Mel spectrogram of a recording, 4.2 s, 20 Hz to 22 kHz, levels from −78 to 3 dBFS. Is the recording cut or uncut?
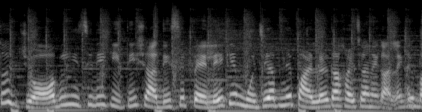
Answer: uncut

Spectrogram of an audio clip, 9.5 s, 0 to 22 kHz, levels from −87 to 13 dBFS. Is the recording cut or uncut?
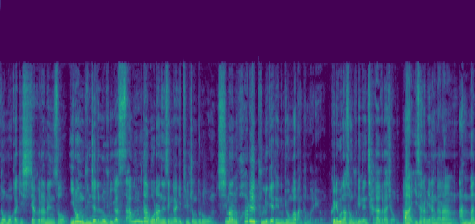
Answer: cut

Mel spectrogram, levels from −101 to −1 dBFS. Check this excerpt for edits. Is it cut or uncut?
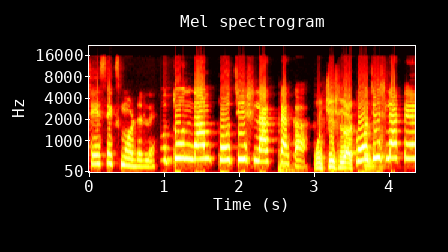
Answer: cut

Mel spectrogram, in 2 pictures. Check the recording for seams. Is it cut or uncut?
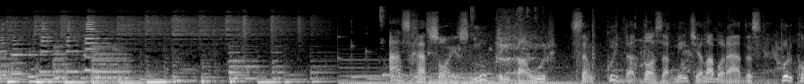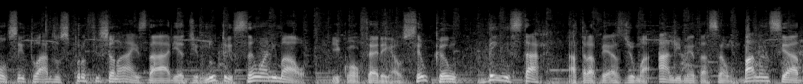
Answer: cut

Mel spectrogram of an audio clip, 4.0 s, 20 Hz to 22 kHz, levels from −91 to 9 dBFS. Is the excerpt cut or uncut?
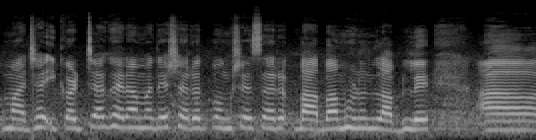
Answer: uncut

